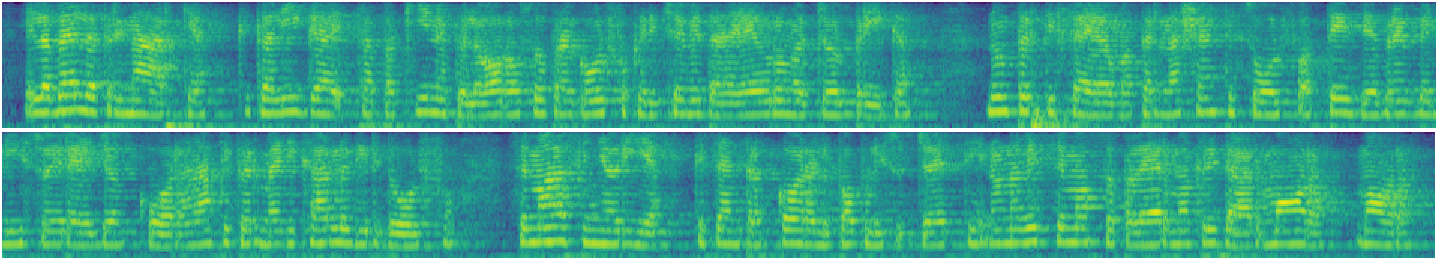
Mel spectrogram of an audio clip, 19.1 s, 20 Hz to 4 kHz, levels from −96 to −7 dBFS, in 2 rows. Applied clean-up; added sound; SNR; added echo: none; none; none; reverberation time 1.1 s.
